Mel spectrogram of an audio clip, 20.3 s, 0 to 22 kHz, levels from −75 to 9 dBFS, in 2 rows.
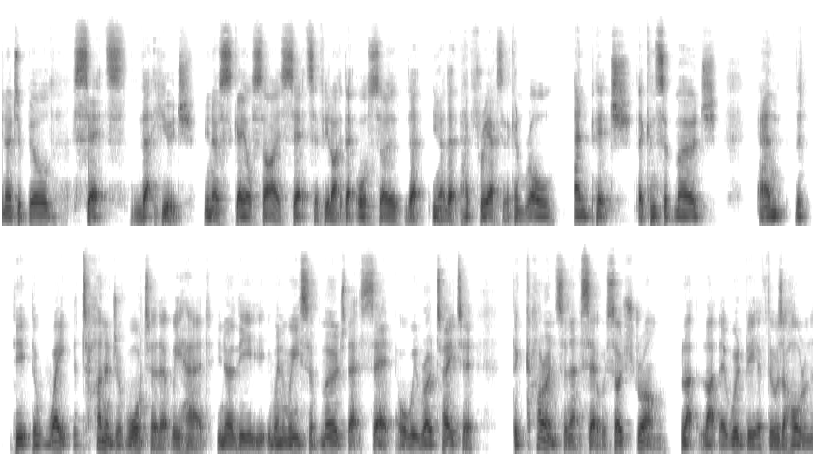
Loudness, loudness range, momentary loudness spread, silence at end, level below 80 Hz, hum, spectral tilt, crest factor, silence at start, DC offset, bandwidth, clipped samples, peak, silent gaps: -19 LUFS; 2 LU; 6 LU; 0 s; -52 dBFS; none; -4 dB/octave; 14 dB; 0 s; under 0.1%; 15.5 kHz; under 0.1%; -4 dBFS; 2.47-2.53 s, 7.06-7.15 s, 9.36-9.44 s, 10.18-10.22 s, 16.40-16.52 s, 18.56-18.62 s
